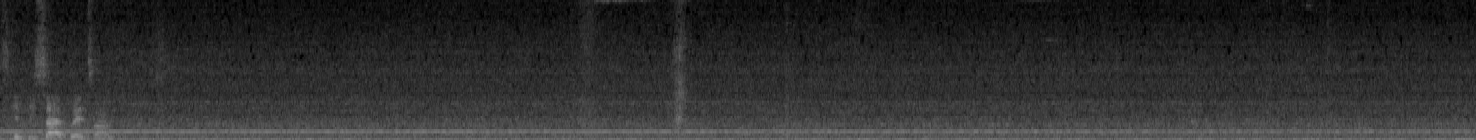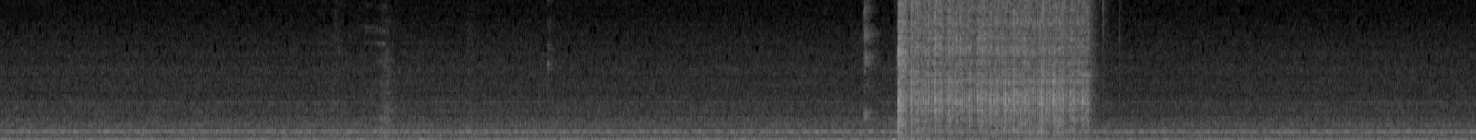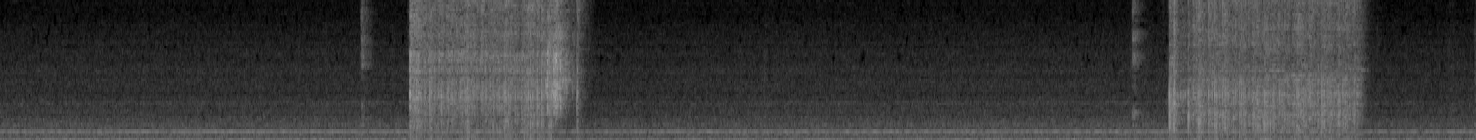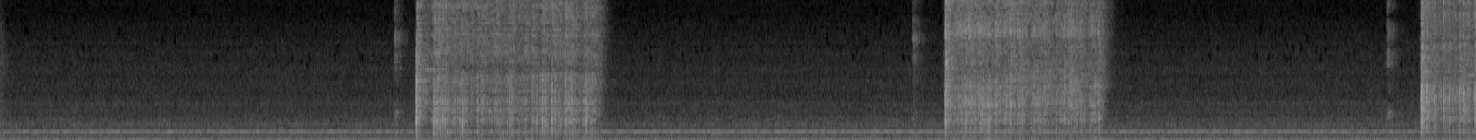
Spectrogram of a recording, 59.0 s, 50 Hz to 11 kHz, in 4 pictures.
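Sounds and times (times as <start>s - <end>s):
steady low hum: 0.0s - 59.0s
electric arc welder crackling: 23.5s - 26.0s, 33.6s - 35.5s, 41.1s - 43.3s, 48.2s - 50.4s, 53.7s - 55.5s, 58.2s - 59.0s.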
